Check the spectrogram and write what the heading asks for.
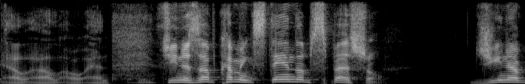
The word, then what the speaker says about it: Brillon: Gina, you can follow online, Twitter and Instagram at G Brillon, Brillon, of Very course, nicely pronounced. Brillon.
